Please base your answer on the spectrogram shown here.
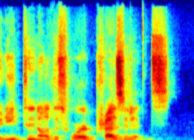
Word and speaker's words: precedents: to know this word presidents it's pronounced like president of the united states but it's spelled differently with a ce so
